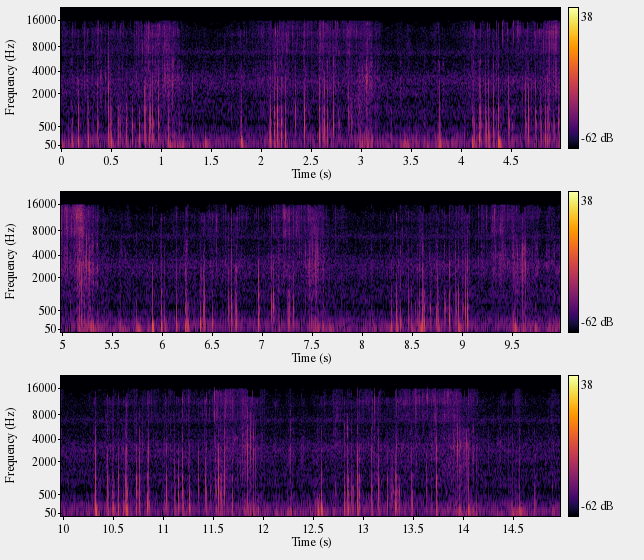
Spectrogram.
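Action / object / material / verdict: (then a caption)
scrape / rubber pet grooming glove with raised nubs / rubber / none. Fingertips scratch and tap across the raised nubs of a blue rubber pet hair grooming glove held close to the microphone. Dense bursts of soft, dry scratching and quick taps come in clusters, mostly low and muffled with little brightness and no ring. A faint steady low hum sits underneath throughout.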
